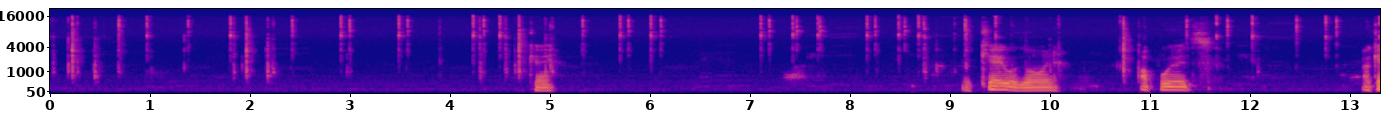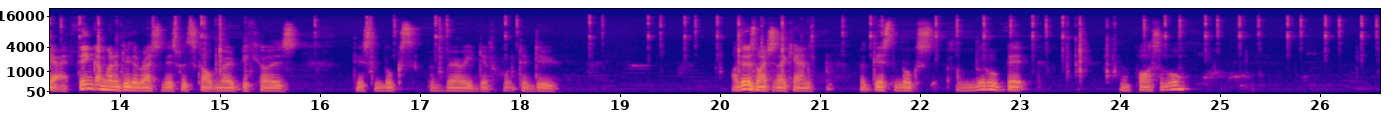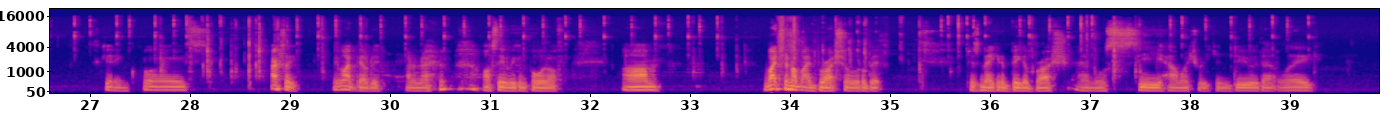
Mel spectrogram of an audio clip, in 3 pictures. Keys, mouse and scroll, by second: 0.2 middle click, 0.6 click, 1.3 click, 1.9 middle click, 2.4 click, 3.5 click, 4.3 click, 4.6 middle click, 5.3 click, 6.1-7.7 drag, 9.1 click, 10.7 middle click, 11.3 click, 11.7 click, 12.4 click, 12.8 click, 13.4 click, 13.7 middle click, 14.4 click, 14.7 click, 14.9 middle click, 15.9 click, 16.7 click, 17.2 click, 17.9 click, 18.8 click, 19.4 click, 19.7 click, 20.1 middle click, 20.6 shift+middle click, 21.2 click, 21.6 click, 22.3 click, 22.9 click, 23.2 click, 23.6 middle click, 24.2 click, 24.5 click, 24.9 click, 25.3 click, 25.7 click, 26.1 click, 26.5 click, 27.0 click, 27.3 click, 27.8 click, 28.1 shift+middle click, 28.6 shift+middle click, 29.0 click, 29.4 click, 29.8 click, 30.2 click, 30.7 click, 31.0 click, 31.5 click, 31.8 click, 32.3 click, 32.7 click, 33.0 click, 34.4 ], 34.5 ], 34.7 ], 35.4 click, 35.6 click, 36.2 click, 36.5 click, 36.8 click, 37.2 middle click, 37.7 click, 38.1 click, 38.5 click, 38.9 click.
